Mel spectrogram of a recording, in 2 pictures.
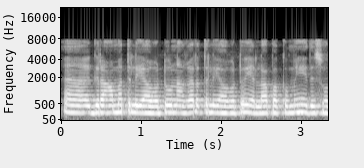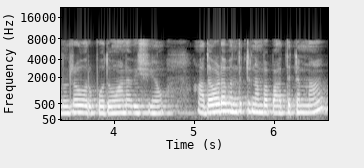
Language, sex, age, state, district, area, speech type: Tamil, female, 30-45, Tamil Nadu, Erode, rural, spontaneous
